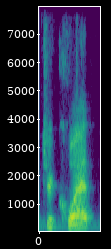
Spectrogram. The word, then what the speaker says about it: Jacquet: be on the roster michael jacquette is how you pronounce his last name jaquette i'm going to put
